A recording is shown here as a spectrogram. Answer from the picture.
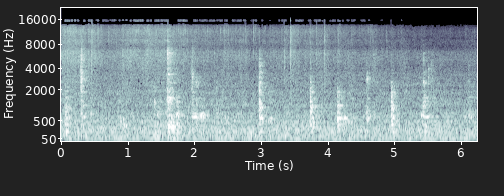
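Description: Chicken rice frying and sizzling in a frying pan, with about nine sharp metal knocks spread irregularly through it as the rice is stirred with a spoon and the pan is tossed.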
